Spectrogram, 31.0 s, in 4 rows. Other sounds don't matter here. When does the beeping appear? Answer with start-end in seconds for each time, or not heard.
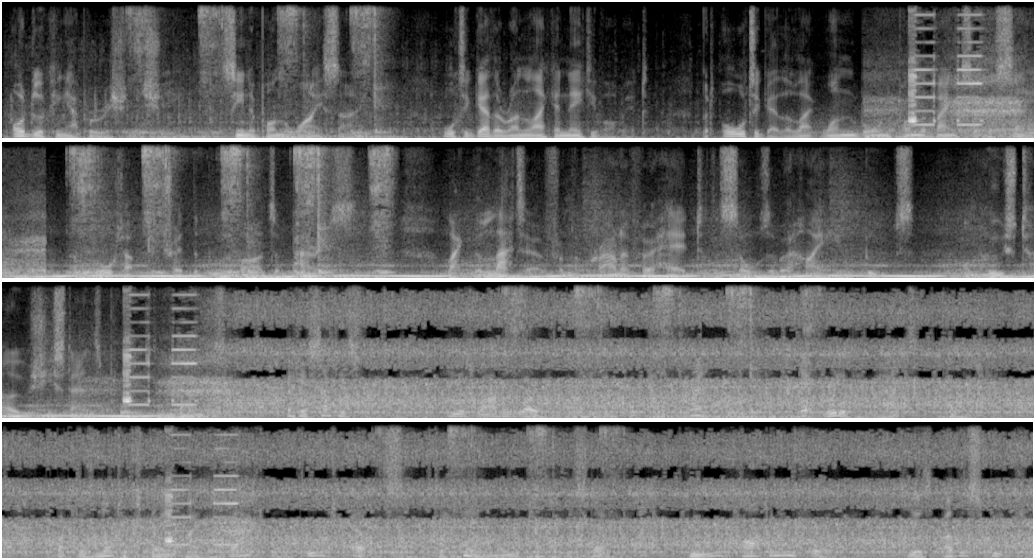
6.5-8.1, 16.1-17.2, 24.1-25.2.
